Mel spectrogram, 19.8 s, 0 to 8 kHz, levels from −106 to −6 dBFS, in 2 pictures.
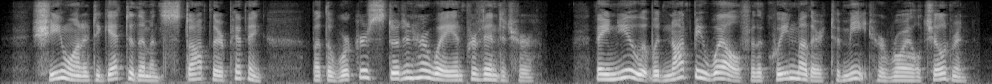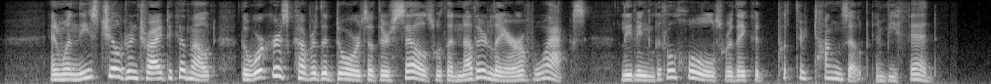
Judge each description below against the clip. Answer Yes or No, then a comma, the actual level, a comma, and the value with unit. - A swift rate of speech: Yes, fast, 210 wpm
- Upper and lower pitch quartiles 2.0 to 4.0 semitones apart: No, wide, 5.6 semitones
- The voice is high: No, medium, 180 Hz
